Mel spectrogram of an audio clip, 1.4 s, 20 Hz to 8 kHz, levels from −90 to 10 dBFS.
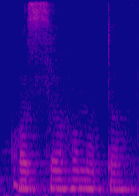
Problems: low volume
